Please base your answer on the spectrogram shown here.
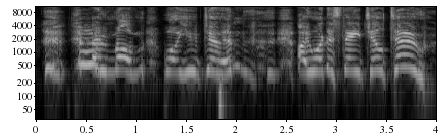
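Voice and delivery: put-on high whiny teenager through laughter; teen voice, laughing. Host teasing the guest by mocking her kids. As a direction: mimic a pleading teen while giggling. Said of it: "it's so funny not to reference".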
